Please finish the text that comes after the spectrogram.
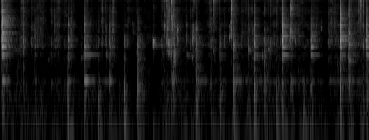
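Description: A spoon stirring elderberry syrup and honey in a pot or bowl, giving repeated soft scraping strokes, light clinks and wet dripping sounds in an irregular rhythm, close up and fairly quiet, with no talking.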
